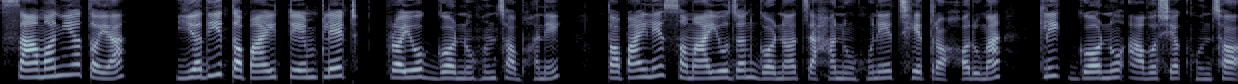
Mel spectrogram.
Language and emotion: Nepali, neutral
